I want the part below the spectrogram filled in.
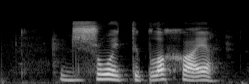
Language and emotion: Russian, angry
